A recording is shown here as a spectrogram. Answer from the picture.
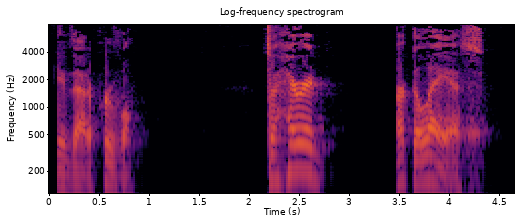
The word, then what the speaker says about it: Archelaus: Sometimes I hear it pronounced Archelaus, but Archelaus, Herod Antipas.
